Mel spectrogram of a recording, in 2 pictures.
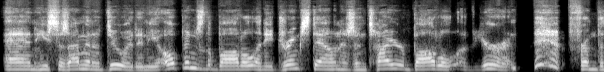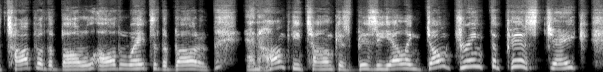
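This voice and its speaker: A man with a higher than usual voice tells a rambling story on a podcast, jumping into quick impressions of the people in it and laughing along the way. The recording is dry and close, with no room sound. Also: dry recording, rough recording. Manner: animated storyteller who acts out quoted people, laughs often. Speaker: podcast co-host. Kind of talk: casual storytelling chat.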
